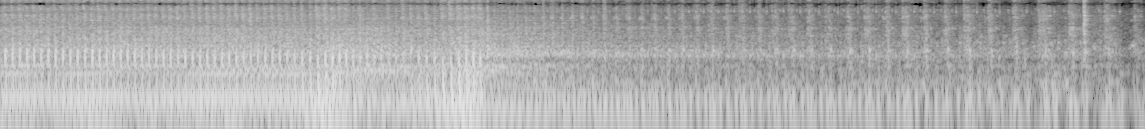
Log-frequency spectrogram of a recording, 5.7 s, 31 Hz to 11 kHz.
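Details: Briggs 3.5 HP L-head engine off a Scag edger, after replacing the dried carburetor diaphragm, cold at about 40 degrees, air filter off: catches on choke, the loud start settling to a steady, even beat; healthy.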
